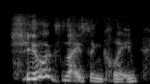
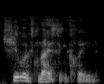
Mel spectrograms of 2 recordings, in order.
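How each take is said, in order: First: Playful put-on voice. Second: Said in the usual way.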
